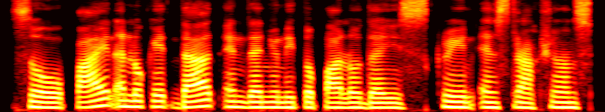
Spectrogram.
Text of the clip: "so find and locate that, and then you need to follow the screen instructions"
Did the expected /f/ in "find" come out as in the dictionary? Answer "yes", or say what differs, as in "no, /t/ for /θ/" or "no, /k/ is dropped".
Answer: no, /p/ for /f/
